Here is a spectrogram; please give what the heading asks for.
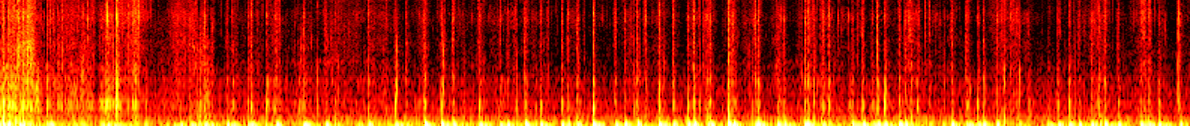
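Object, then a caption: Plastic sequin-covered fabric pouch. Fingertips rapidly scratch and brush the plastic sequins of a reversible sequin-covered fabric pouch held close to a microphone. The result is a dense, continuous crinkling and scratching texture made of many quick, dry clicks, with a heavy low rumble from the close contact.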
